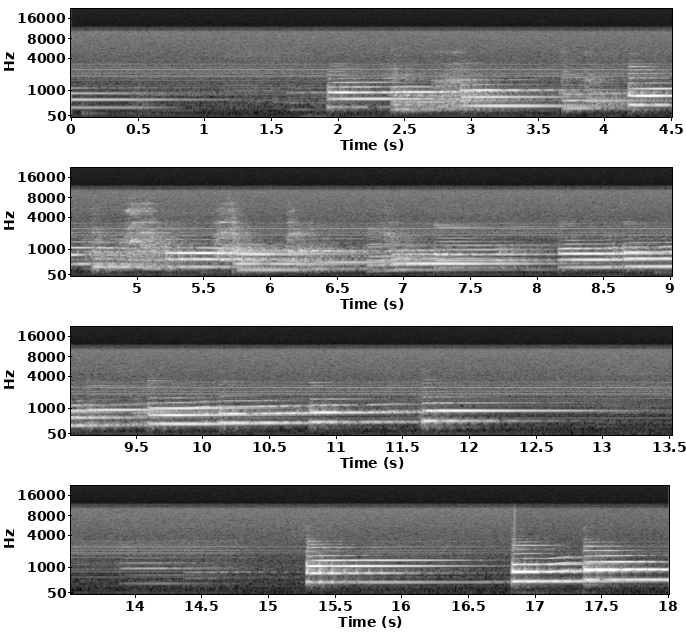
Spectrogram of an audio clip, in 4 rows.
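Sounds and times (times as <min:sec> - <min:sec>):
plucked guitar melody: 0:00.0 - 0:13.3, 0:13.9 - 0:18.0.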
